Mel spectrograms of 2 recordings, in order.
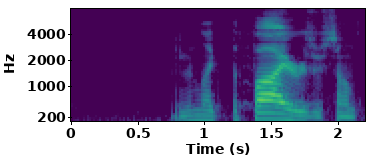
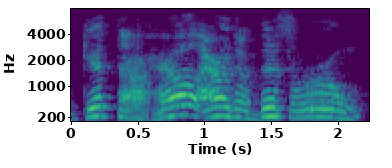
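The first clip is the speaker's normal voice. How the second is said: slow, higher shout; angry yell; 8 semitones higher, slower than usual. Real, not acted. Gamer yelling at a sibling to leave the room. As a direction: order them out.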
